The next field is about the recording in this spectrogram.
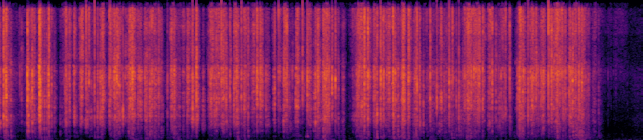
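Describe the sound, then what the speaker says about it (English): Plastic wrap crinkles, rustles and tears steadily and close by as it is peeled off a new hair growth spray bottle with a rosemary scent, then stops sharply near the end. "Let's take the plastic off it."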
